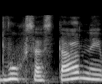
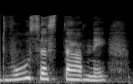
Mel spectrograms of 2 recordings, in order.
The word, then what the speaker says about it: двусоставный: Не будем говорить «двухсоставный», будем говорить «двусоставный», потому что там этого согласного быть не должно.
